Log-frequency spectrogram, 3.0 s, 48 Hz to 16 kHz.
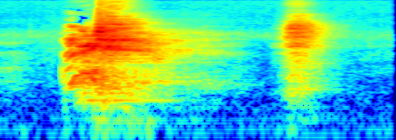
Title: A few chhinkni sneezes (3/26)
